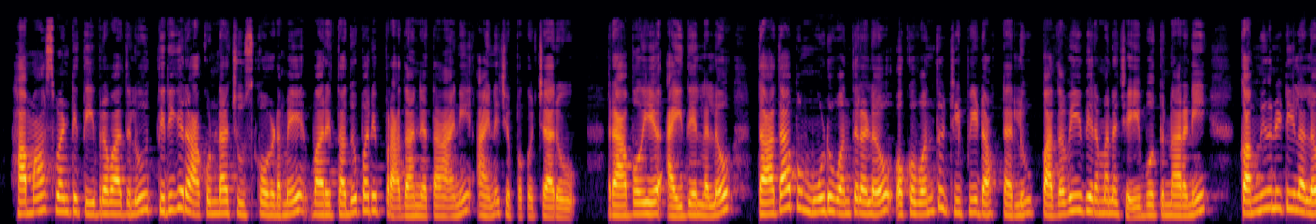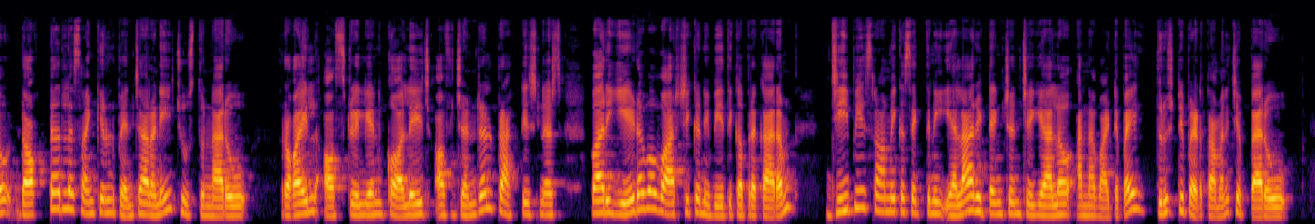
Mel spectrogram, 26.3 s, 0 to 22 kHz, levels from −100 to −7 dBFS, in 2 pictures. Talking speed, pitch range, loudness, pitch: 115 wpm, 180-245 Hz, -24 LUFS, 205 Hz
